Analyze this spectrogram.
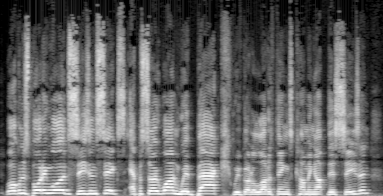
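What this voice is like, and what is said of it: Excited shouting. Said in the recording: “I don't know why I'm shouting. I think I'm just excited.”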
